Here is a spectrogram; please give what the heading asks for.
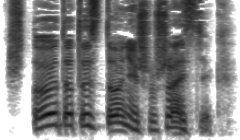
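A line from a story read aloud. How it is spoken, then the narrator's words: Cheerful, squealing with laughter. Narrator (Russian): Весело, чуть ли не повизгивая от смеха, произнес Игорь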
